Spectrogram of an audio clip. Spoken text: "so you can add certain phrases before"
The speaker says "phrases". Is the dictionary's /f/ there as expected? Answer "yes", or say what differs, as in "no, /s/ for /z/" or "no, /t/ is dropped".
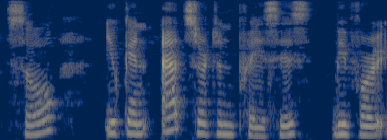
no, /p/ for /f/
